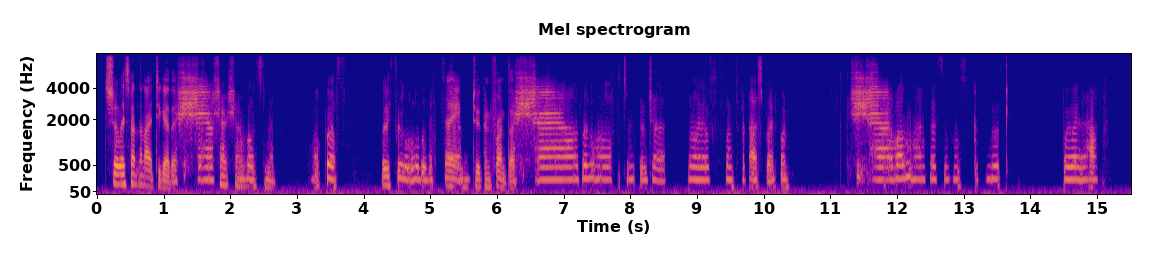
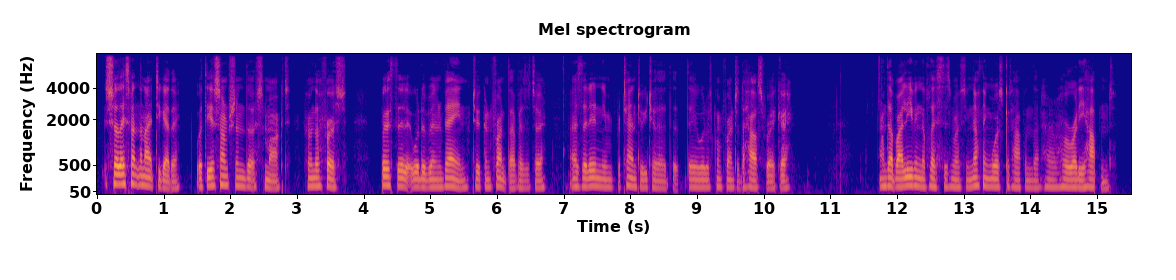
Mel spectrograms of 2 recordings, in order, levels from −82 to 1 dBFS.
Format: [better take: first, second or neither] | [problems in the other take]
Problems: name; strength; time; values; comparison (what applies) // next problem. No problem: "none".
second | noise reduction (neural diffusion model UNIVERSE++)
